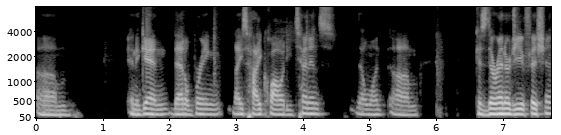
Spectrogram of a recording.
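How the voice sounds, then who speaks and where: A man talks fairly slowly at medium pitch, somewhat breathy. His intonation is monotone and flat, broken by long, frequent pauses. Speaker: development applicant witness. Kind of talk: formal presentation. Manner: halting. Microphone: too far from the mic.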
